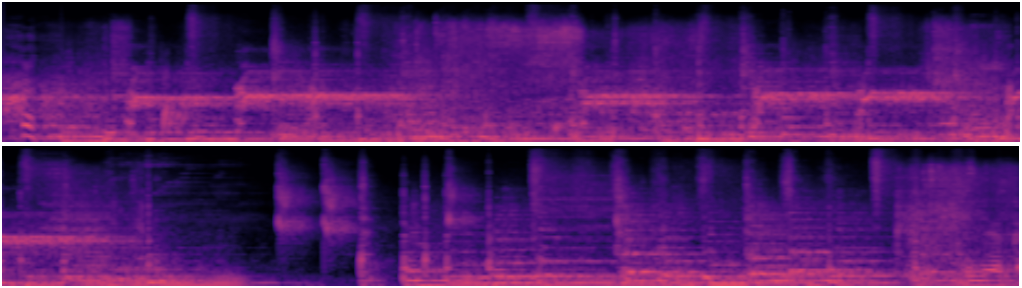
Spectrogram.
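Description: A pet dog yips and barks several times over loud, continuous background music, close by, with a brief lull partway through.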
